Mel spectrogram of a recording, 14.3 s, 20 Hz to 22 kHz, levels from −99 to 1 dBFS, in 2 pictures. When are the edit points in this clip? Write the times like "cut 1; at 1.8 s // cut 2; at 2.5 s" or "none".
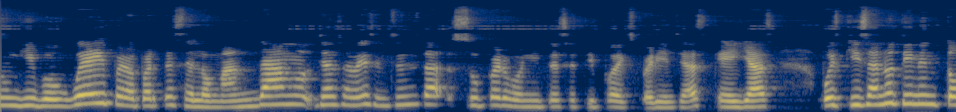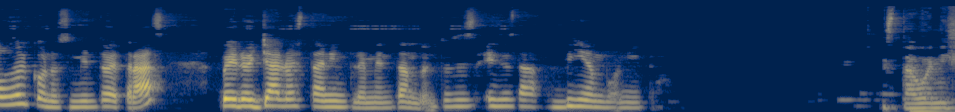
none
